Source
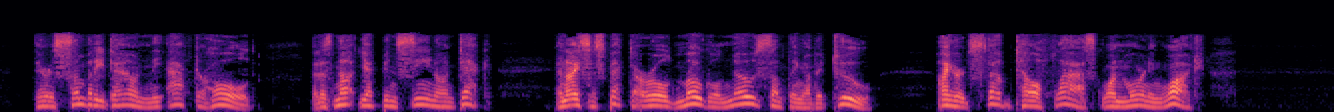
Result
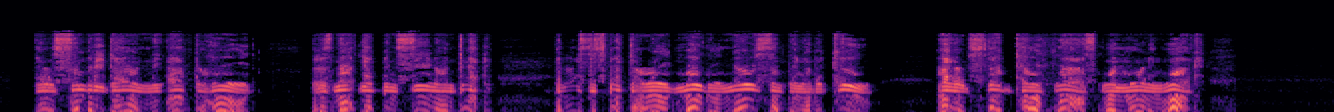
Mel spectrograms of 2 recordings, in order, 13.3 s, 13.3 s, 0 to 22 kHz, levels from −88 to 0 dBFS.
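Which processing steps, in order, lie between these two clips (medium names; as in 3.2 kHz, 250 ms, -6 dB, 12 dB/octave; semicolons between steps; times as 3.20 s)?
split-band scrambler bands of 500 Hz; 4.49–6.34 s: compressor with a negative ratio -32 dBFS, ratio -0.5; trim -2.5 dB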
